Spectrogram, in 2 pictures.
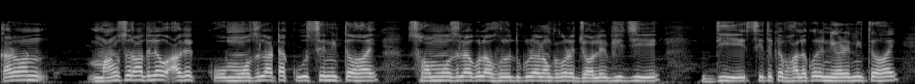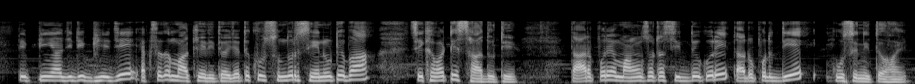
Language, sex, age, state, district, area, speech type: Bengali, male, 18-30, West Bengal, Bankura, rural, spontaneous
